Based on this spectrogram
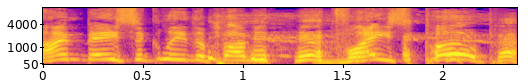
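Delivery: pretend screaming at full volume. Imagining being picked up at a ballgame, pretend screaming at top of lungs. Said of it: "I'm gonna be screaming at the top of my lungs".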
